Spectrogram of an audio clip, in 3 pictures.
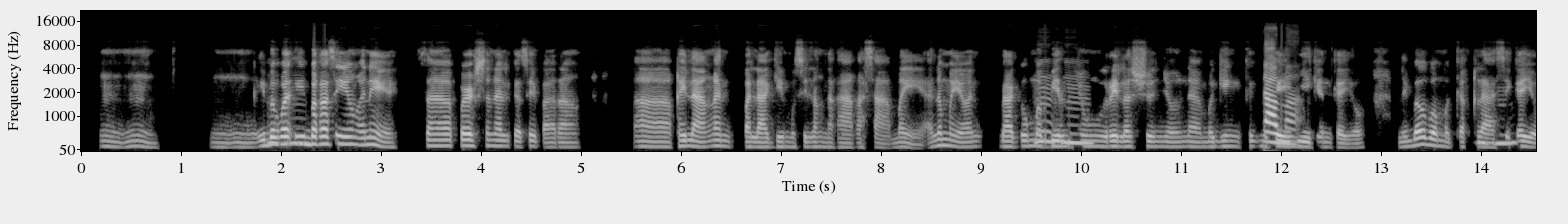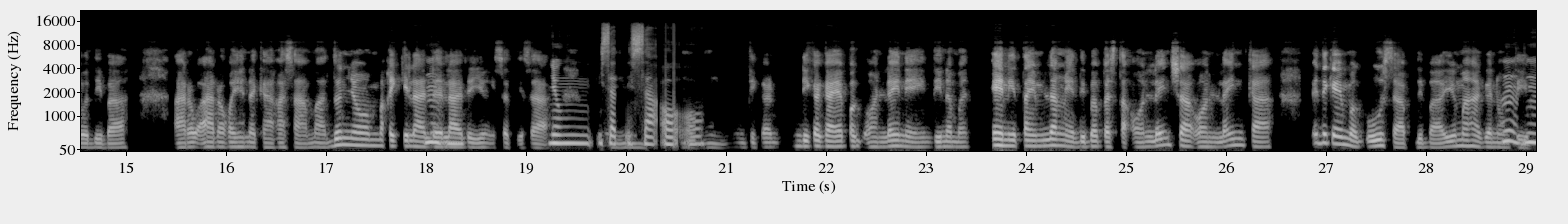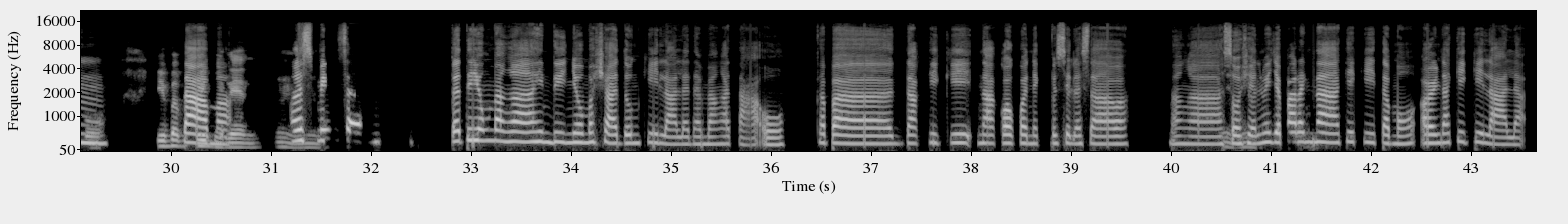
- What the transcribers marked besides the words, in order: tapping; other background noise
- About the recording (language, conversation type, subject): Filipino, unstructured, Ano ang masasabi mo tungkol sa pagkawala ng personal na ugnayan dahil sa teknolohiya?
